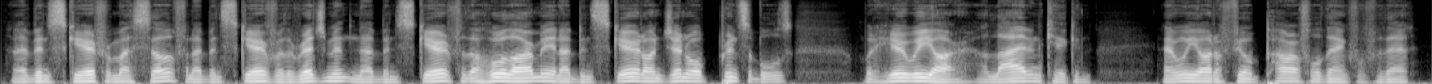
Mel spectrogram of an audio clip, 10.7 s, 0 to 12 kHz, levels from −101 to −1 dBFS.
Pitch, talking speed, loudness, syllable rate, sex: 120 Hz, 240 wpm, -17 LUFS, 7.3 syllables/s, male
